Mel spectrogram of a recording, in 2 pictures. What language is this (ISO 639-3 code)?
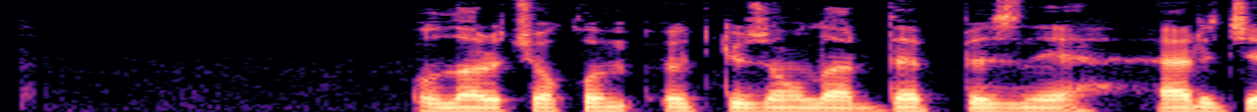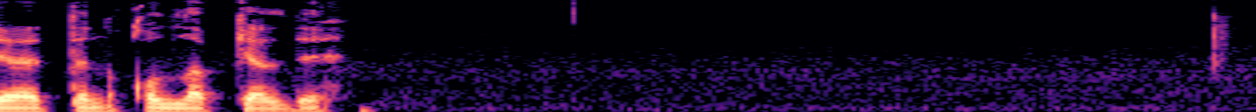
uig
